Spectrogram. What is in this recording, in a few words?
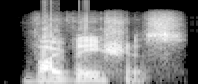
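"vivacious", American English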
